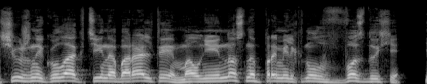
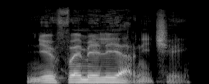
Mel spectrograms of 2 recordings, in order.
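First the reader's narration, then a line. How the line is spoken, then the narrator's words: Calm. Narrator (Russian): спокойно сказал Баральт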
